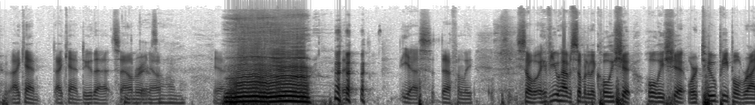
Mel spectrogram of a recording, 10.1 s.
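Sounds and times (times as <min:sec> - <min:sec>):
speech: 0:00.0 - 0:10.0
bear growl played from a Bluetooth speaker: 0:03.0 - 0:04.3.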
